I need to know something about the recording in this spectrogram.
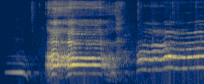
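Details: Female Basenji yodelling indoors after her brother got her started: a brief falling note, then a long, rich, wavering yowl, and finally a rising, warbling tone held to the end.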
